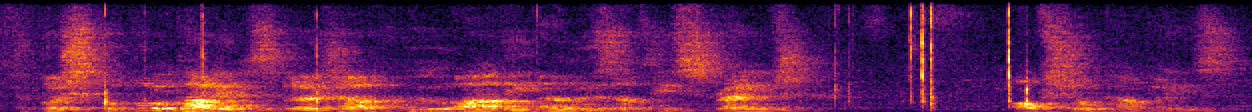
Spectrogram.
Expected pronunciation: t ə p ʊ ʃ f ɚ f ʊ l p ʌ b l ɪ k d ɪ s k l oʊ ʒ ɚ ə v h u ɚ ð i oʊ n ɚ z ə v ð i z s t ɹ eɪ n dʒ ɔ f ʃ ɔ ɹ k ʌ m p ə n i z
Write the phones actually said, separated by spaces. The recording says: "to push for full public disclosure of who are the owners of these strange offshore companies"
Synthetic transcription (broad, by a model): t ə b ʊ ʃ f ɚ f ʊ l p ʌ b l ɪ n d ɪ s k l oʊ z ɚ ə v h u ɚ ð i oʊ n ɚ z ə v ð i z s t ɹ eɪ n dʒ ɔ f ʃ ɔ l k ʌ m p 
